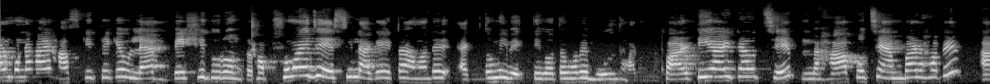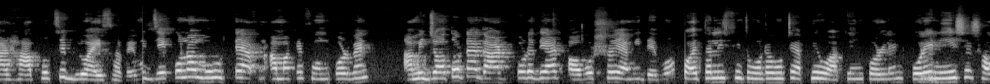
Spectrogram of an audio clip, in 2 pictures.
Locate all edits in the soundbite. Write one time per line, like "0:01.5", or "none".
0:02.5
0:06.6
0:11.3
0:16.7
